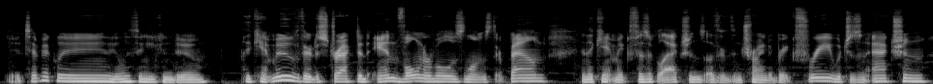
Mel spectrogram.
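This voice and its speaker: A man's voice: medium pitch, darkish tone, no echo. Casual man running a tabletop game, dry sound. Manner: casual, conversational. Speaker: game master. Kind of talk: narrating and explaining a tabletop game.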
